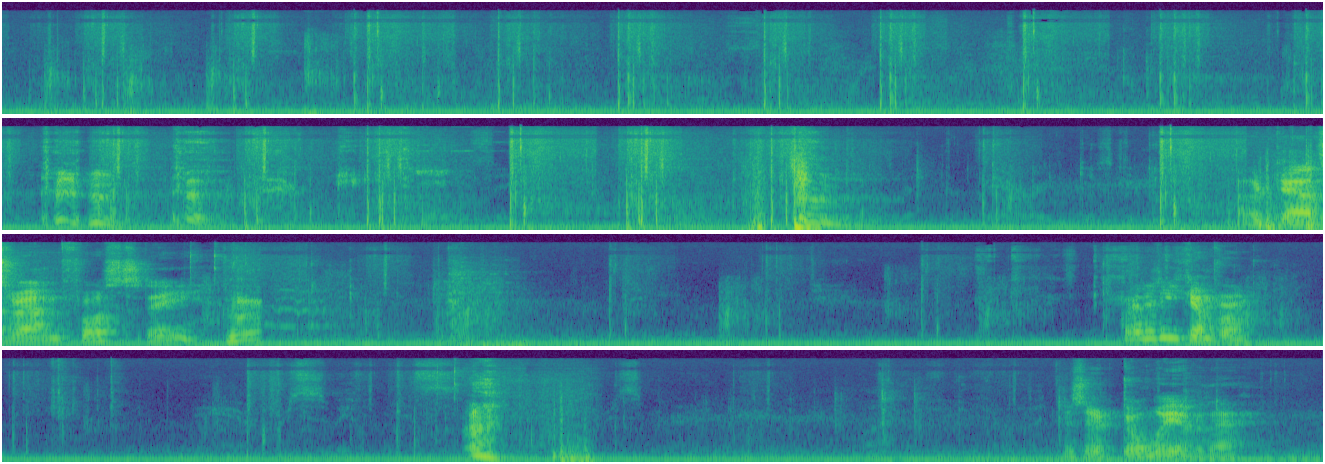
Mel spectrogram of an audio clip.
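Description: Footsteps tap steadily on cobblestones.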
